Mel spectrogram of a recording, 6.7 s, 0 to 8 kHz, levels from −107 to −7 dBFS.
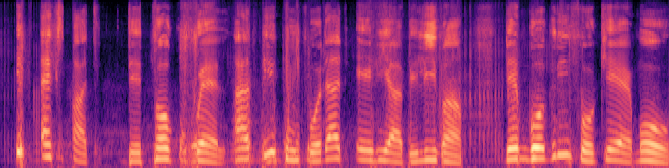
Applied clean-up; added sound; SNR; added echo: neural separator model SepFormer DNS4.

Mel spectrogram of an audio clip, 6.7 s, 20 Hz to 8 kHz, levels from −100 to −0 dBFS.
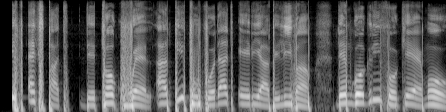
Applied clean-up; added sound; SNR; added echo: none; none; none; none.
